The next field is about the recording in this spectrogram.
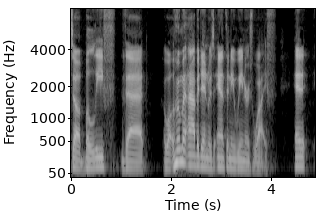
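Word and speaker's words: Huma Abedin: I'll phrase it differently hum abidin is how her name is pronounced is he really this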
